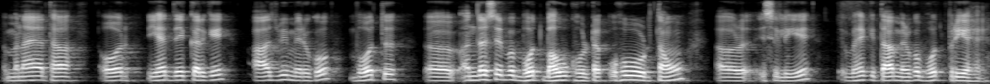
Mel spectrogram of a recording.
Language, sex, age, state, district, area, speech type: Hindi, male, 18-30, Rajasthan, Jaipur, urban, spontaneous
